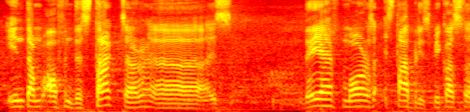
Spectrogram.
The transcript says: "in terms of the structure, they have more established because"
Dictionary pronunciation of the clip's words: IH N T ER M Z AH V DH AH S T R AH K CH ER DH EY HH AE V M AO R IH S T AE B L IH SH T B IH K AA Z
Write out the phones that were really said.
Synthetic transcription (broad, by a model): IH N T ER M AH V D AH S T R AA K CH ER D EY HH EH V M AO R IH S T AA B L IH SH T B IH K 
